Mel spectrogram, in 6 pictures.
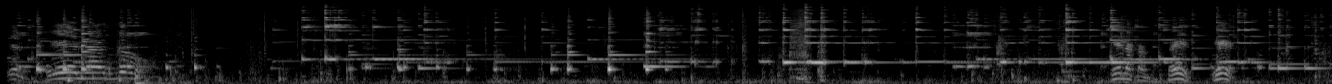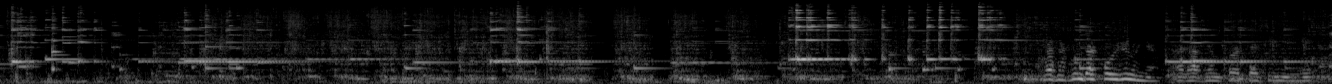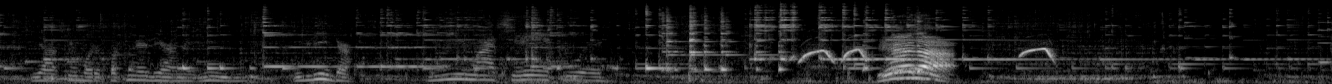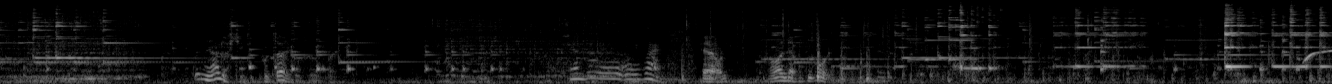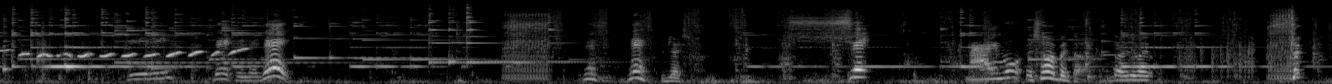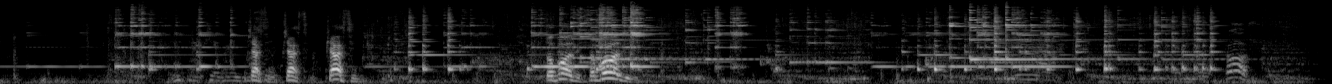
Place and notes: Patmos, Vagia, Griechenland - Alphütte
Mutter und Sohn beim Melken von Ziegen.
Juni 2002
Kampos, Greece, 6 June, 10:00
